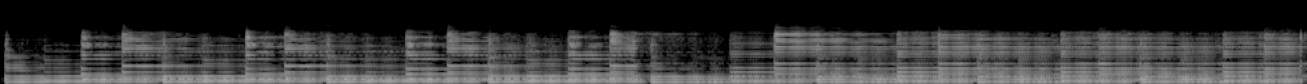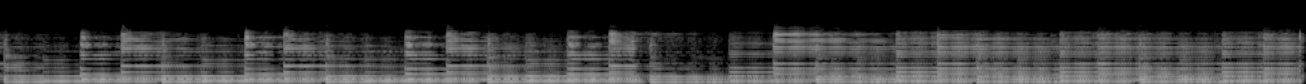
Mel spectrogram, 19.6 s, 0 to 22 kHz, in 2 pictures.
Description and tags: indie rockin' 2.1
Indie rock guitar with tremolo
